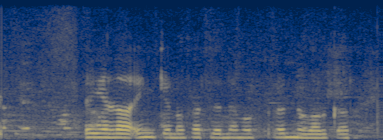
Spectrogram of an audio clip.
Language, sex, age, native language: Icelandic, other, 13, Icelandic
